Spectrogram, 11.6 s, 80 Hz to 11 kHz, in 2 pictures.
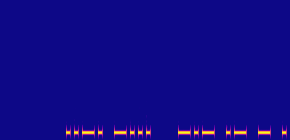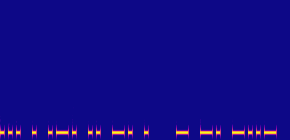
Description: Morse code, heard as a keyed tone, about 15 wpm, 700 Hz. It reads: FB KATHERINE TNX
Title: Practice QSO - Exchange 3 - More Info - 15wpm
